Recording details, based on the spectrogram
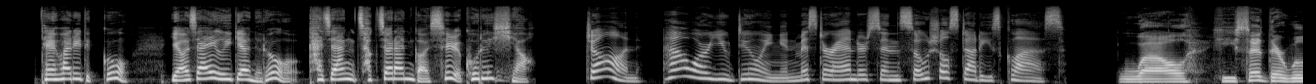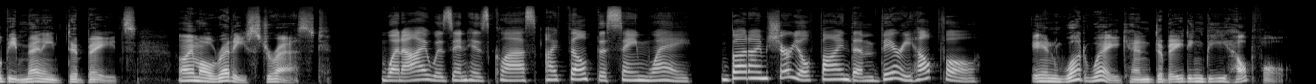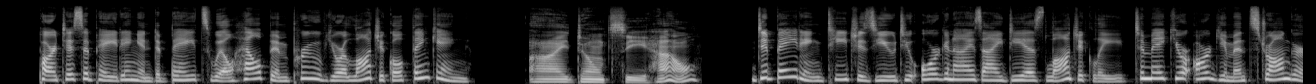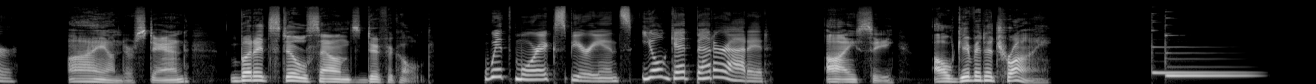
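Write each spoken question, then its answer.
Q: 대화를 듣고 여자의 의견으로 가장 적절한 것을 고르시오.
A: 토론은 논리적 사고력 향상에 도움이 된다.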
